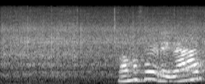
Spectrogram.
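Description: Sauce pours softly onto bean sprouts.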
